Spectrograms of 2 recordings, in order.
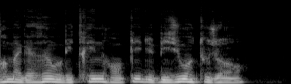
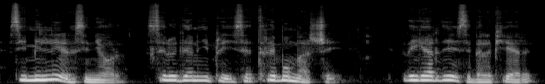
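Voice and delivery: high, loud Italian vendor; Italian accent; 9 semitones higher, 7 dB louder than usual. A narrator's reading. Shopkeeper naming his price to tourist, Italian accent. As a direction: push the bargain in an Italian accent. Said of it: "L'Italien prit le collier en devanture".

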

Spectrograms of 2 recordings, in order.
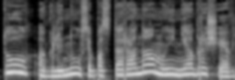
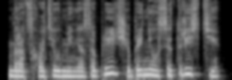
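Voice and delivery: plain reading voice

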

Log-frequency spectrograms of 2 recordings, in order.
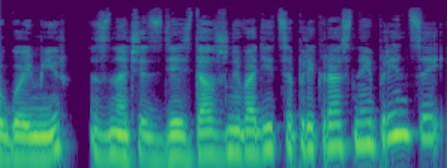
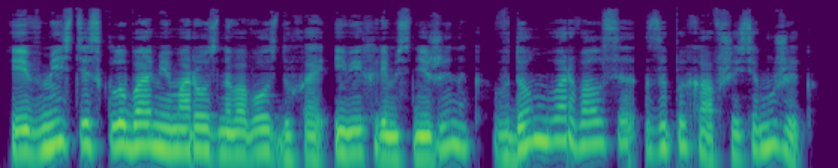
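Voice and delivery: ordinary delivery, nothing marked

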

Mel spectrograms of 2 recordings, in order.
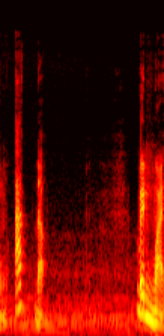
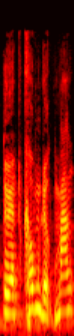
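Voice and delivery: harsh callback; 7 semitones higher than usual. Acted. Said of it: "gọi giật giọng lại".

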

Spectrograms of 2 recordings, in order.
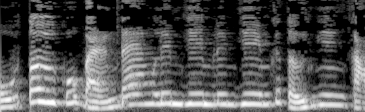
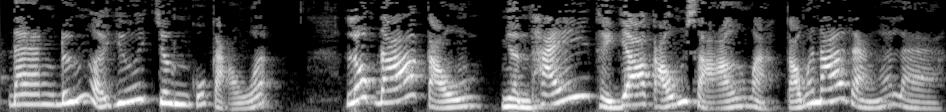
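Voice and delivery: ordinary delivery

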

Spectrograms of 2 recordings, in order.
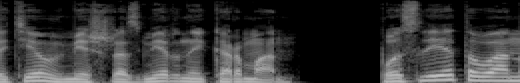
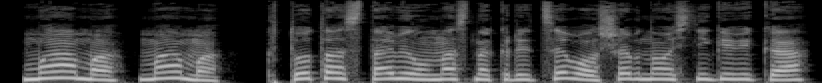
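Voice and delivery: put-on little girl shouting; 10 semitones higher than usual. Little girl runs in shouting to her mum. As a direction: burst in calling for mum. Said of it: "прокричала младшая девочка".

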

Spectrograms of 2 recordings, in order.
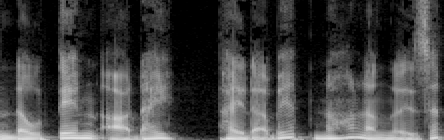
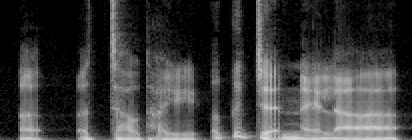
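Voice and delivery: put-on hesitant old man; 8 semitones lower, 4 dB quieter than usual. Old medium hesitant greeting.

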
